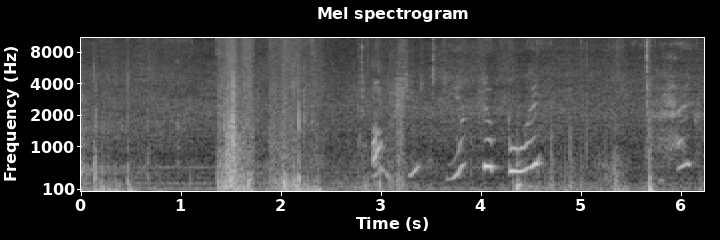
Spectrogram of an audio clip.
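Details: Pet guinea pigs being handled at home: a run of short, rising squeaks and chirps, several in quick succession in the latter half, over handling noise and a person talking.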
